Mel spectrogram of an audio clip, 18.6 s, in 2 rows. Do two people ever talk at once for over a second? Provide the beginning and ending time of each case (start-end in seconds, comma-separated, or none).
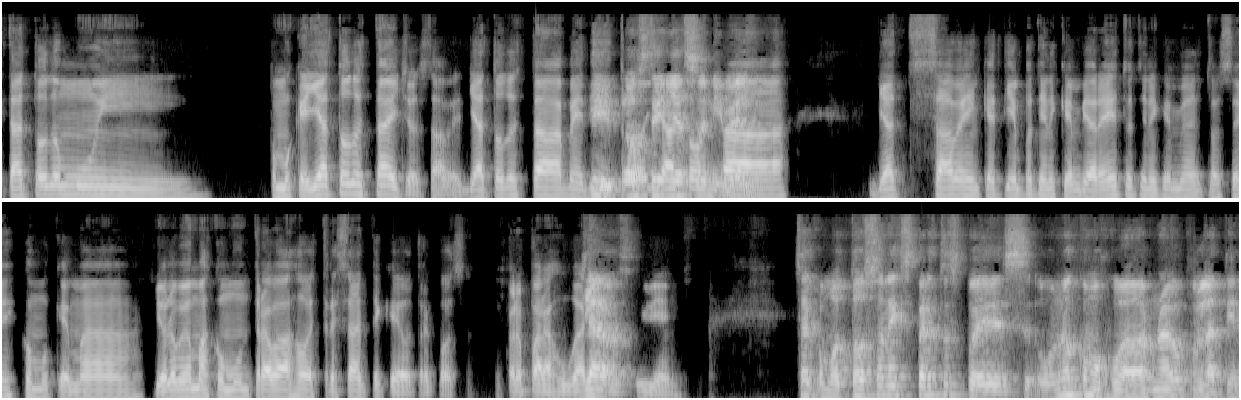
4.4-5.8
